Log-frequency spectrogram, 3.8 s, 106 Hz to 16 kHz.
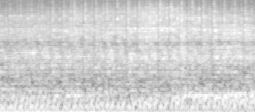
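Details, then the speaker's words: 1988 Chevrolet Silverado V8 with EFI kit, long parked, engine temperature 140: deep loping idle about three pulses a second with occasional dropped beats; misfiring at idle, owner suspects bad gas, Sea Foam added. "can tell that she misfiring too boy that bad gas I put some C foam in it but it just needs to be driven"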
